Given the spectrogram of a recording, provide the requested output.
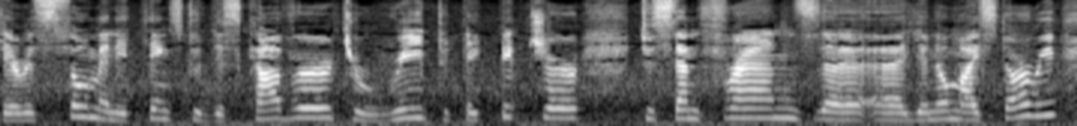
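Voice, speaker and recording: A woman speaks at a fairly slow pace, her pitch fairly high with ordinary variation. Noticeable background noise sits behind her. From Quebec, Montreal. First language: French. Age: 60s. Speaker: solo RV traveler. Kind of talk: interview. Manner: halting.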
